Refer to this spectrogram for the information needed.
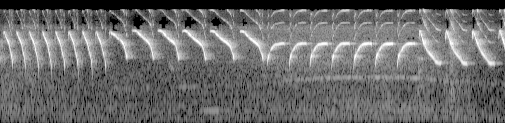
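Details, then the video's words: Waterslager canary training song of crisp descending whistled notes repeated several times a second, slowing into evenly spaced hooked, upturned notes, then speeding up again. "Waterslager Canary training Songs"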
